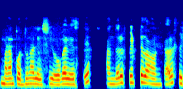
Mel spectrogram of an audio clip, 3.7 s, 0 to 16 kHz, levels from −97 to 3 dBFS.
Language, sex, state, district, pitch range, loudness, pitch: Telugu, female, Telangana, Karimnagar, 220-265 Hz, -19 LUFS, 225 Hz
